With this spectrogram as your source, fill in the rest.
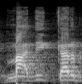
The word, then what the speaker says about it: معدی کرب: کے بڑے بڑے پہلوان، ایک معدی کرب نام، مہدی نہیں، معدی کرب نامی بہت بڑا پہلوان تھا، میم عین میم ہے سے نہیں، باقی ہجے وہی ہیں، بہت بڑا پہلوان تھا۔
